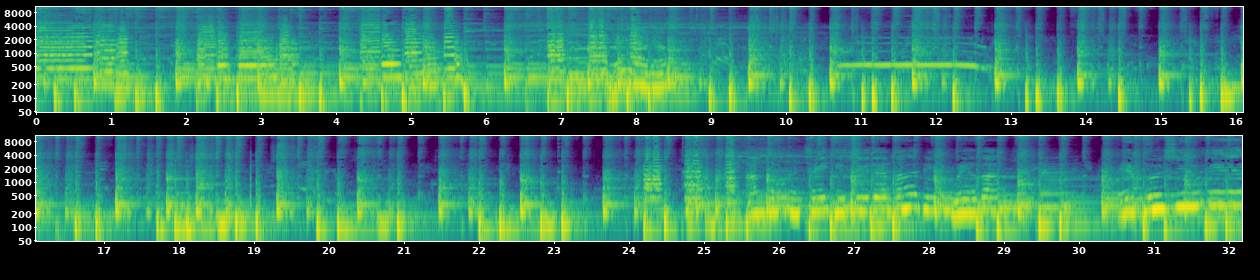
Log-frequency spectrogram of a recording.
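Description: Live band playing an instrumental break: saxophone, trombone and trumpet over upright bass and drums, with one long held horn note. Then comes a stretch carried mostly by the drum kit, snare and rimshots, before the horns come back in near the end.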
